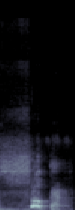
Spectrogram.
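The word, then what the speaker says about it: σωτήρ: Fíjense, la palabra salvación es un término griego que se pronuncia soter.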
